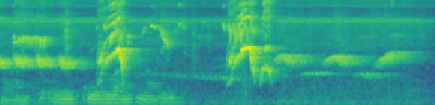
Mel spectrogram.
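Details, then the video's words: Bornean white-rumped shama in lively song with filler phrases and rough notes; low human-like voice sounds at the start, then two sharp upward-sweeping bursts and short level whistles. "MURAI BORNEO GACOR FULL ISIAN KASARAN SAMPAI TUMPAH - TUMPAH"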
